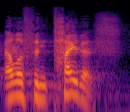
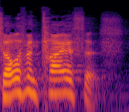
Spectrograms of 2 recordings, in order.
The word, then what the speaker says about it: elephantiasis: One of you said, pronounce it right, elephantitis. No, that pronunciation comes from hearing it wrong, from hearing the elephantiasis and thinking it's supposed to be titus. So most of us know of this disease called elephantitis. It's elephantiasis, and it comes from a microscopic worm that when the female mates with the male gives the offspring of thousands of microscopic worms.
